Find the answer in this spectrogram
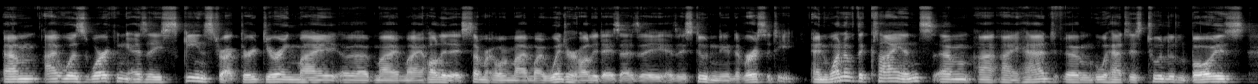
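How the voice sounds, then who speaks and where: A man's voice: on the low side, moderate pace, few pauses. A man with a German accent, a guest attorney in his forties, talking reflectively in a casual interview with many restarts and fillers.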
